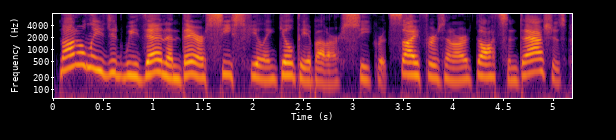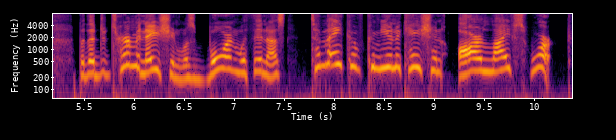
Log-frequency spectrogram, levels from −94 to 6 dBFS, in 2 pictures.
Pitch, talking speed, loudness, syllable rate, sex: 260 Hz, 190 wpm, -19 LUFS, 5.6 syllables/s, female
